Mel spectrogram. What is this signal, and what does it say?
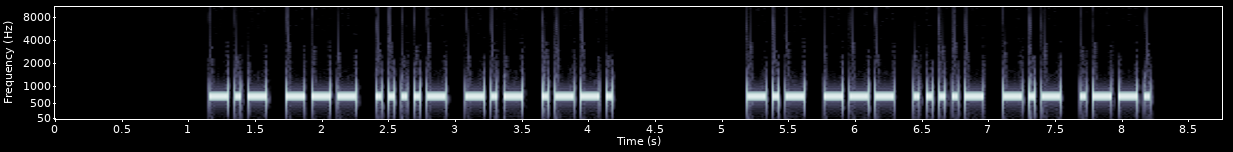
Morse code, heard as a keyed tone, about 25 wpm, 700 Hz. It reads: KO4KP KO4KP
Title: USA Call Signs - 5 Characters - Repeated 2x - 25wpm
